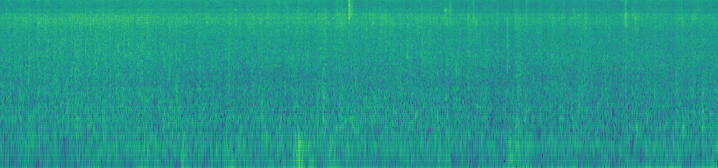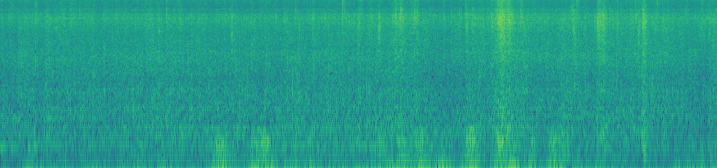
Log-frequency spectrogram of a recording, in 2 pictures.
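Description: Heavy rain falling steadily, with a low rumble underneath that swells and comes in surges in the second half.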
